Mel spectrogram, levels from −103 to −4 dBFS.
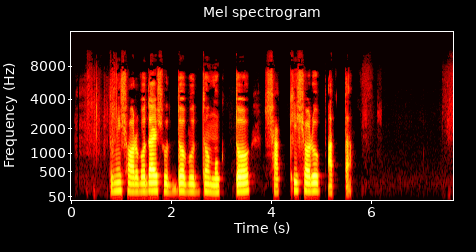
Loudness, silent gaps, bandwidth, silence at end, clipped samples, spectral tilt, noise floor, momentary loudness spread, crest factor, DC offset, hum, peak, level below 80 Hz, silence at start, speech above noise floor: -24 LUFS; none; 8.2 kHz; 2.05 s; under 0.1%; -5.5 dB/octave; -85 dBFS; 13 LU; 24 dB; under 0.1%; none; -2 dBFS; -74 dBFS; 0.8 s; 62 dB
